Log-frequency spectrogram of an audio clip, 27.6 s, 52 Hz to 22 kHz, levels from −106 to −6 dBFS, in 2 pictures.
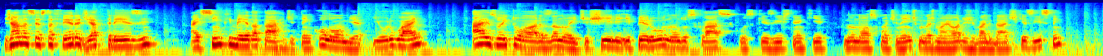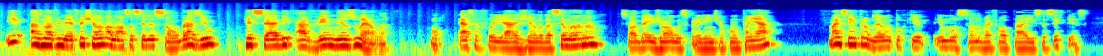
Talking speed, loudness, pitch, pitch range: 160 wpm, -17 LUFS, 135 Hz, 120-165 Hz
